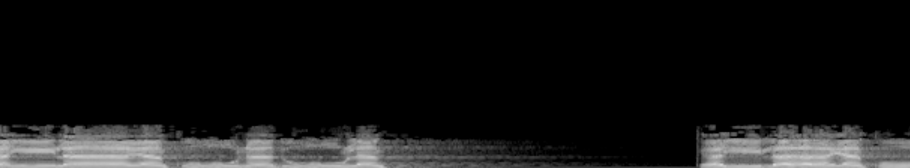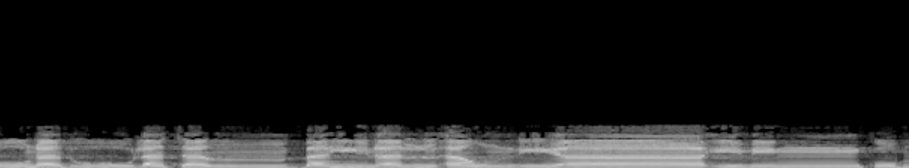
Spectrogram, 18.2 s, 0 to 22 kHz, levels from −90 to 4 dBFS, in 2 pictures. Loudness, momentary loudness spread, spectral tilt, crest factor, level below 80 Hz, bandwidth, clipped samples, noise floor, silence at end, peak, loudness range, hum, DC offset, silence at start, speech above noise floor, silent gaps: -18 LUFS; 11 LU; -9.5 dB/octave; 18 dB; -78 dBFS; 5.8 kHz; under 0.1%; -83 dBFS; 0 s; -2 dBFS; 8 LU; none; under 0.1%; 0 s; 63 dB; none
